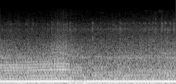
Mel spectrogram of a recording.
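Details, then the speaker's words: 2006–2008 NC1 Mazda MX-5 Miata pulling under load: the mid-range breaks up and stumbles. Suspected cause is deteriorated coil pack wiring pigtails; the fix is splicing in new pigtails. "I noticed a bunch of issues start at the tail of the Dragon where my mid-range would really break up and didn't make any sense. Flashback. It's breaking up."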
